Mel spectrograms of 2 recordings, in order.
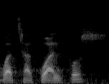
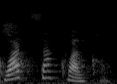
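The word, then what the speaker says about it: Coatzacoalcos: was born in a very small town called quat qualos in Mexico you tried pronouncing that what's qua qualos quat qualos yes not bad that's and um and I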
